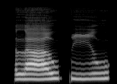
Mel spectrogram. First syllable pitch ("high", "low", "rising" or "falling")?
rising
